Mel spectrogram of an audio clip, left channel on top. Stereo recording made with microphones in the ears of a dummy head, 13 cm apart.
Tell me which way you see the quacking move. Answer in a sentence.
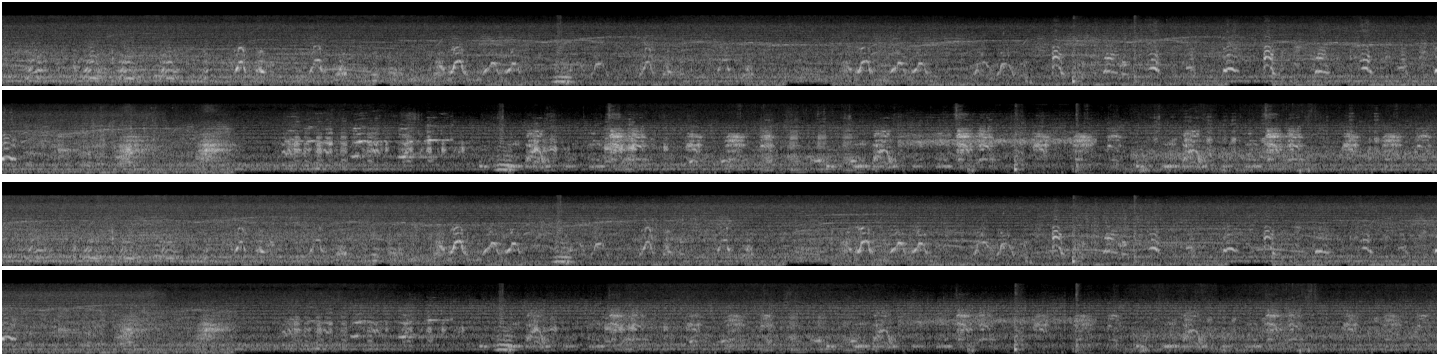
In this clip you hear the quacking move to the left.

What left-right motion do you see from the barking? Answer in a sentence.
You can hear the barking move from left to right and back again.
